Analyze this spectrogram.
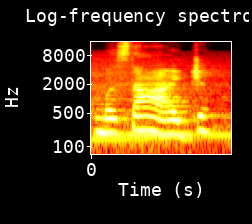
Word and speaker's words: massage: the color the color beige the word m massage and the word prage okay now that you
